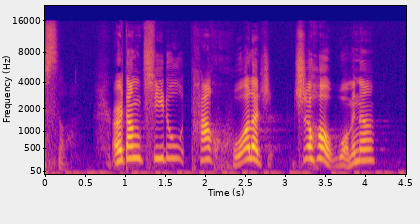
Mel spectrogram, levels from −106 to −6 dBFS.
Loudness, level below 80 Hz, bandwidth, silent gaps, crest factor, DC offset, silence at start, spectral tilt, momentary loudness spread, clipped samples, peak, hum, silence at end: -24 LUFS; -70 dBFS; 16 kHz; none; 20 dB; under 0.1%; 0 s; -3 dB/octave; 15 LU; under 0.1%; -4 dBFS; none; 0.4 s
